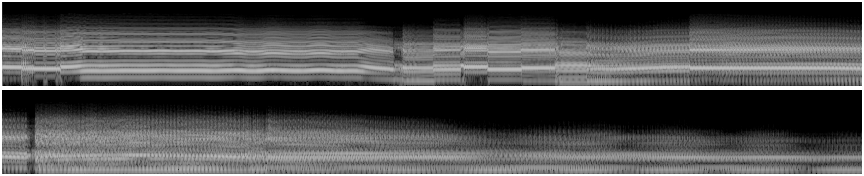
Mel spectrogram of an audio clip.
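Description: A lap steel guitar with a resonator box, played in front of a high-gain distortion, plays alone and loud, with sliding notes that bend between pitches, then settles into a long sustained chord that slowly fades.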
